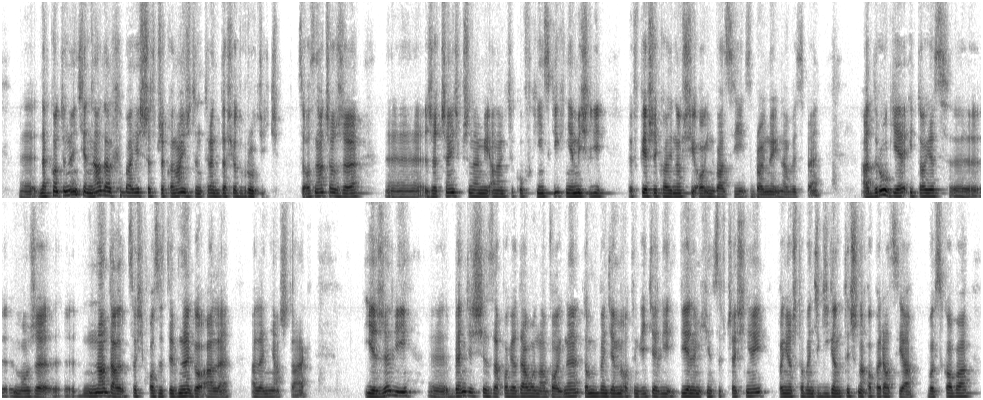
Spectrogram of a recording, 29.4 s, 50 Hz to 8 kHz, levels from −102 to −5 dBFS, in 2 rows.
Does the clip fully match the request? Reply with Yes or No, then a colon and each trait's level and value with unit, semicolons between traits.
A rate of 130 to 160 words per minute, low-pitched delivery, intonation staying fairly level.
Yes: average, 135 wpm; low, 130 Hz; narrow, 2.0 semitones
